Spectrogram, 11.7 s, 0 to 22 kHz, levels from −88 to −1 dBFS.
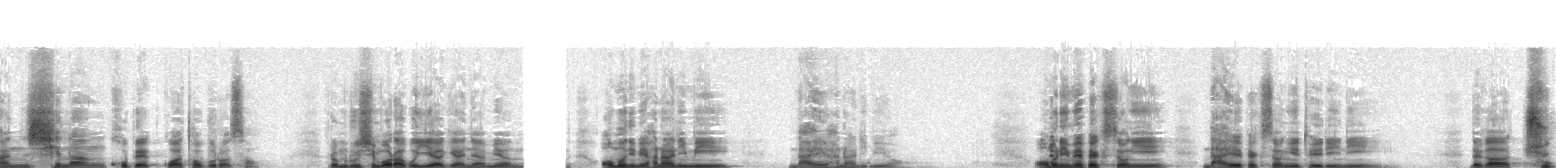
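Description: At 3.93 s the speech cuts out mid-flow and stays silent for about 330 ms until 4.26 s. This playback stall most likely comes from the player running out of buffered data or its output thread being blocked, leaving the output with nothing to play.

From 4.26 to 4.92 s the speech is hurried to 1.5 times normal speed at unchanged pitch. This is time-compressed catch-up: the player shortens the backlog built up during the stall by dropping small segments and cross-fading across the gaps.

Two brief disruptions follow, from 6.49 to 6.54 s and from 7.88 to 7.91 s. At each, the audio skips forward with a short glitch. The likely cause is a broken MP3 bit reservoir, consistent with 26.1 ms frames. After missing frames, the next frame reads borrowed data from bytes belonging to another frame and decodes briefly as garbage.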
